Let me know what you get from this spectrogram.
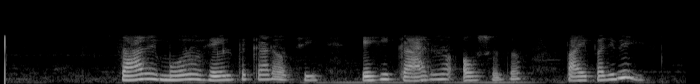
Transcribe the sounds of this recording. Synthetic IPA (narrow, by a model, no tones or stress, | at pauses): saɾemoɾoɦelt̪ʰkaɾːt͡ʃʰieɦikaɾɾɔɔwsɔd̪ʱɔ | pajpaɾibe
